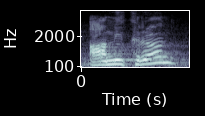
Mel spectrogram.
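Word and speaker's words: ὄμικρον: 에이타, 세이타, 이오다, 가파, 람다, 니, 크시, 아미크론. 자, 오미크론이라고 되어 있는데 저는 아미크론으로 읽어요.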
